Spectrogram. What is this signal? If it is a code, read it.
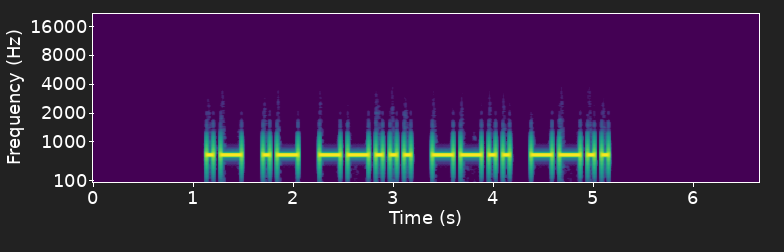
Morse code, heard as a keyed tone, about 20 wpm, 700 Hz. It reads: AA7ZZ
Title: Speed Racing - USA 2x2 Call Signs 17wpm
